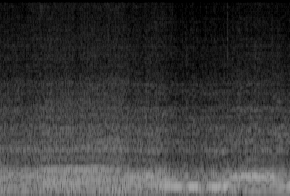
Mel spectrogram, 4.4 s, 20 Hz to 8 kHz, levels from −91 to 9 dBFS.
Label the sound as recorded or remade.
remade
